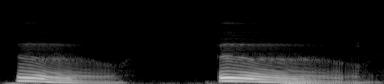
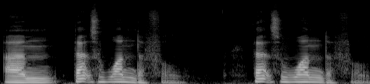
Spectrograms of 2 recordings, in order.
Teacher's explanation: A falling or downward intonation pattern would simply mean that the pitch of the voice drops down. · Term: downward inflection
